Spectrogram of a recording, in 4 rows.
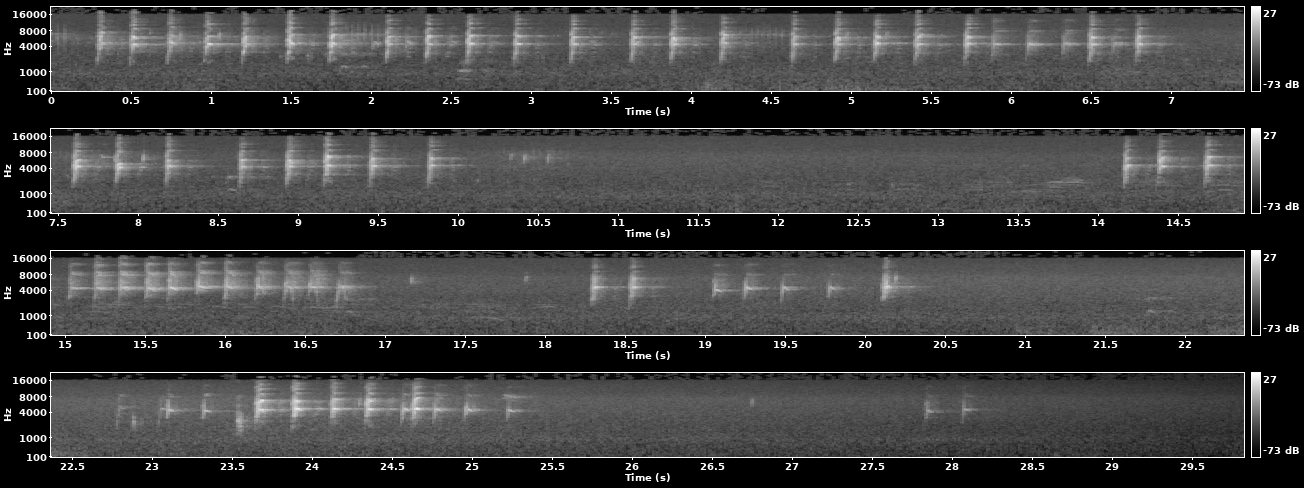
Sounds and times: Birds 0:00.0 - 0:10.8
Birds 0:12.4 - 0:20.4
Birds 0:22.7 - 0:25.4

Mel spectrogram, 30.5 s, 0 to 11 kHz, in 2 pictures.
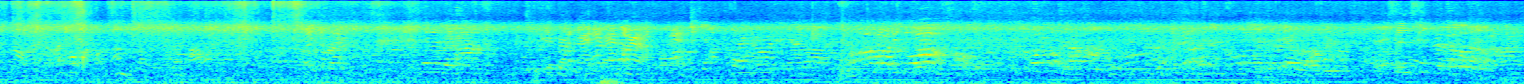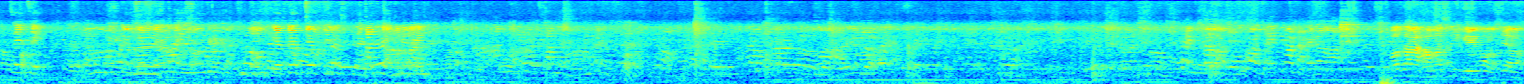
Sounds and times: Walking in the traditional market 0:00.0 - 0:30.4

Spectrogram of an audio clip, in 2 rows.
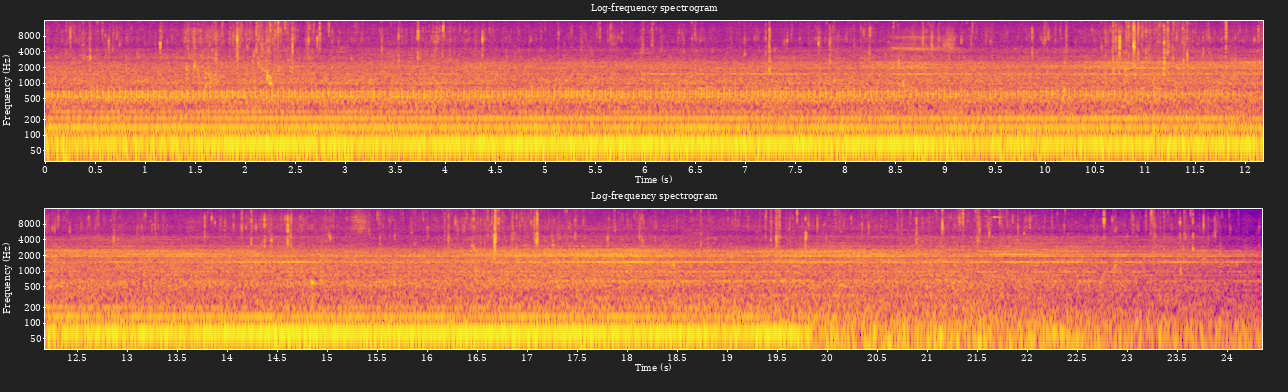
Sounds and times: drone 0:00.0 - 0:24.3
river Rhein 0:00.0 - 0:24.3

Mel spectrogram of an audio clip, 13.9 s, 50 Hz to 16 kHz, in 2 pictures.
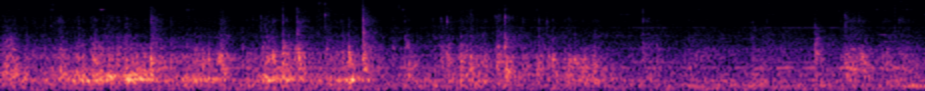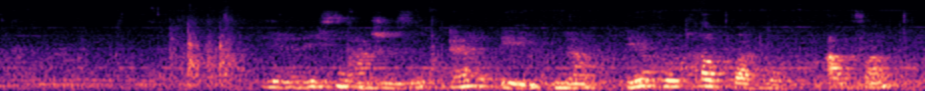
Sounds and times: train approaching 0:00.0 - 0:13.8
voice 0:08.9 - 0:13.8

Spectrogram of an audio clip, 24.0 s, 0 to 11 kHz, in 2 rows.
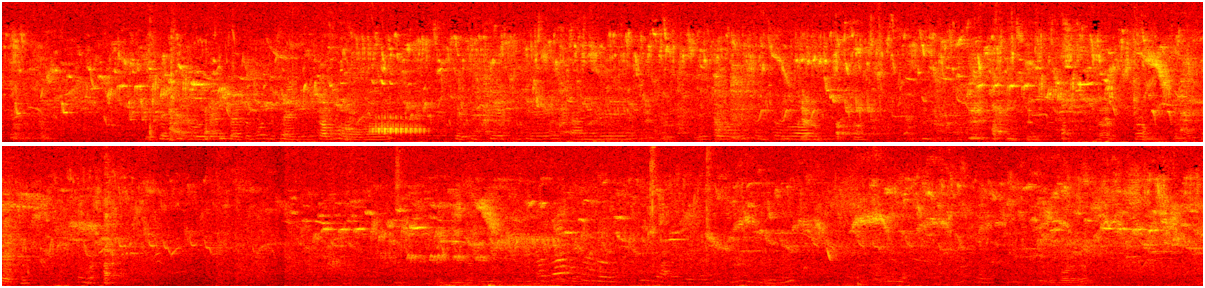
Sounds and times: Family 0:00.0 - 0:24.0
woodpeckers 0:00.0 - 0:24.0

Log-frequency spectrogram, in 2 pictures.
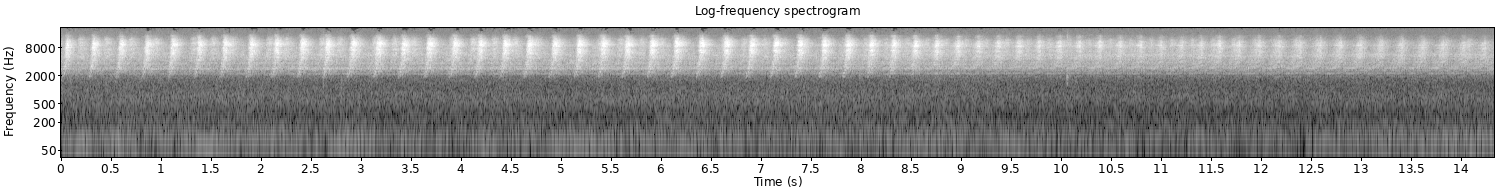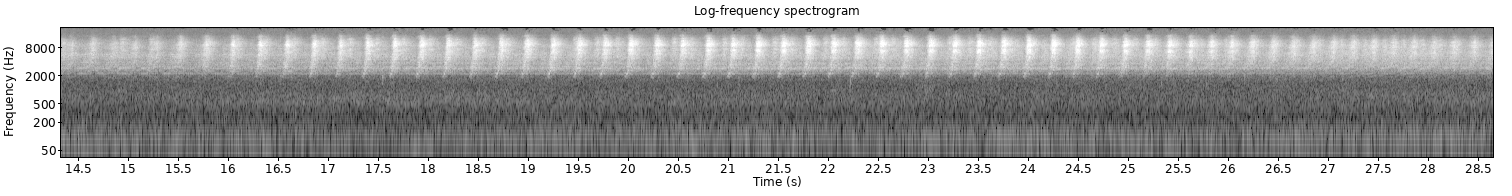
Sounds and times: Cicadas sound 0:00.0 - 0:28.6

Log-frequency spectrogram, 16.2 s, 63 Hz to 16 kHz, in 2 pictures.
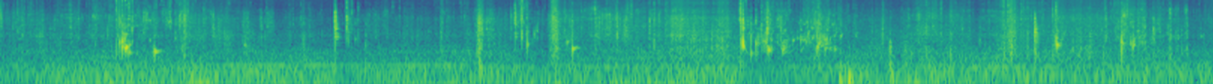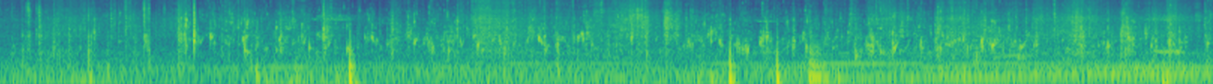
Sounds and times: Stones splashing 0:06.8 - 0:16.1
Children having fun 0:09.8 - 0:16.1

